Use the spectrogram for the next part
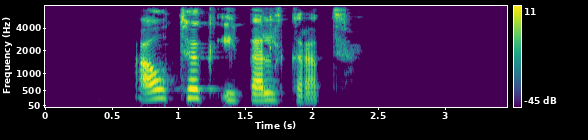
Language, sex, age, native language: Icelandic, female, 30-39, Icelandic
